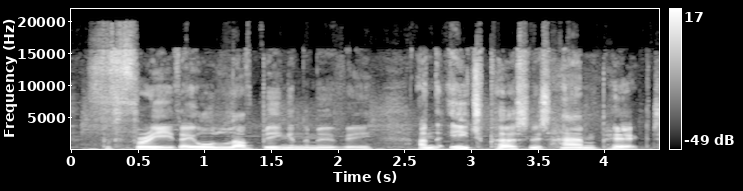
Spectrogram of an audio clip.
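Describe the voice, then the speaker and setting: A man talks with a London accent at a fairly high pitch. He keeps a moderate pace. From London, England. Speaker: film director. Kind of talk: DVD commentary chat.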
